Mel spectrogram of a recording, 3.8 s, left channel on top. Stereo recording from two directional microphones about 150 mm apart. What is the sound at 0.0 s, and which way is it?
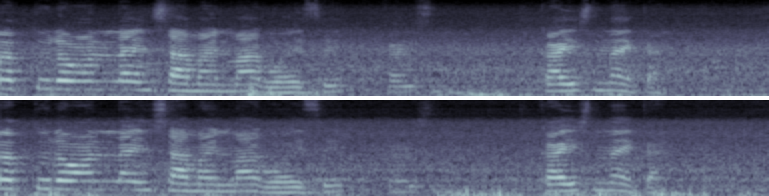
A woman's voice, 20° right (ahead or behind).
